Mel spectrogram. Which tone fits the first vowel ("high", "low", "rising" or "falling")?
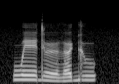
high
